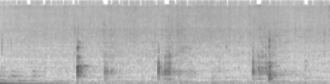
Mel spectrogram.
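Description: Cooked basmati rice being stir-fried in a pan with egg and chicken, a continuous close sizzle broken by several sharp scraping clatters of a spatula.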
